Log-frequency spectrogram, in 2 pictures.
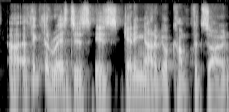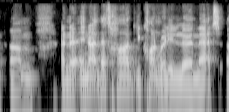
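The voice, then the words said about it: South African accent. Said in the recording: “you can probably tell from my accent, I'm South African”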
